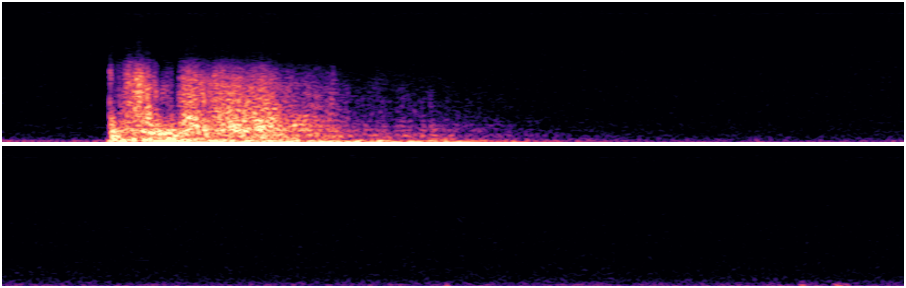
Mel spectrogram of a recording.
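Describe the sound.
A French firing squad fires one loud volley at a prisoner in a Napoleonic-era radio drama. The blast is heavy and noisy, fades over about two seconds, and is followed by near silence.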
